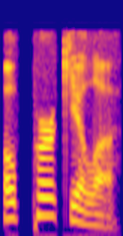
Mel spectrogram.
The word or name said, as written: opercula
